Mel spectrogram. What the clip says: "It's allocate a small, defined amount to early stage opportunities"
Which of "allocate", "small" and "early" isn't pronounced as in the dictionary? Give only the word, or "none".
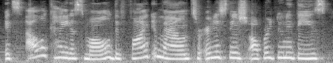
early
